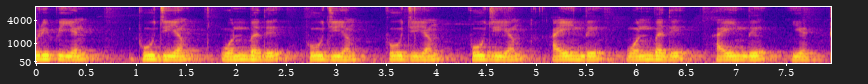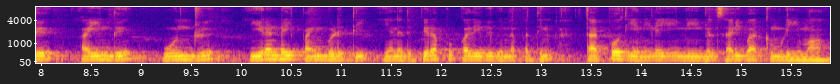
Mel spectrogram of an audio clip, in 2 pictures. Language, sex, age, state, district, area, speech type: Tamil, male, 18-30, Tamil Nadu, Perambalur, rural, read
